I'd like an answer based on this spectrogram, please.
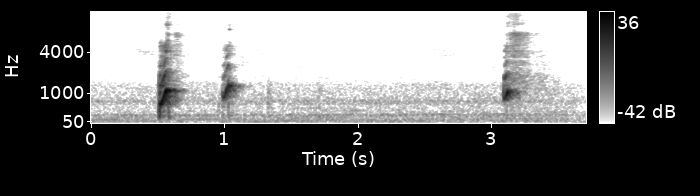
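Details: Sleeping rescue Chihuahua dreaming, three brief nasal yips, two close together then one after a two-second pause, over quiet low background hum.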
